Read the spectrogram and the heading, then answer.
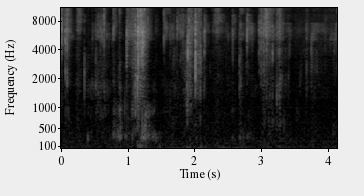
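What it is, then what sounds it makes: Old paper book cover. Long red-painted nails scratch and tap the worn paper dust jacket of a closed old hardcover book, about 20 cm tall and solid. Quiet, bright crinkly scratches and light ticks come in uneven bursts, with almost nothing in the low end.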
